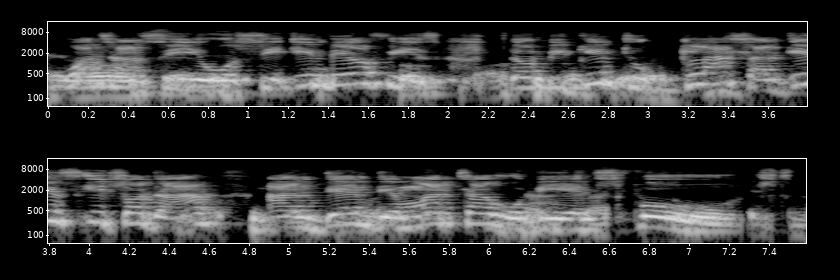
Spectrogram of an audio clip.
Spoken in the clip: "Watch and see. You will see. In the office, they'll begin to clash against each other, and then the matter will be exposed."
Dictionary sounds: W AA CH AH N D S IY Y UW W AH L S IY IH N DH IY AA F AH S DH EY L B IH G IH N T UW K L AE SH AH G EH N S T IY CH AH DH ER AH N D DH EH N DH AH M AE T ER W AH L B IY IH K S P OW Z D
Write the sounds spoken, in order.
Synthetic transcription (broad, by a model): W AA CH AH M S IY Y UW W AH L S IY IH N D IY AA F AH S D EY W B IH G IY N T UW K L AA S AH G EH N S T IY CH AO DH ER AH N D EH N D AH M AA T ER W AH L B IY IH K S P OW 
